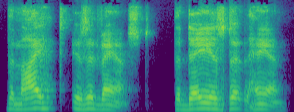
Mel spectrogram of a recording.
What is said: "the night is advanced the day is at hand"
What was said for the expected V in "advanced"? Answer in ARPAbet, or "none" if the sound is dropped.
V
